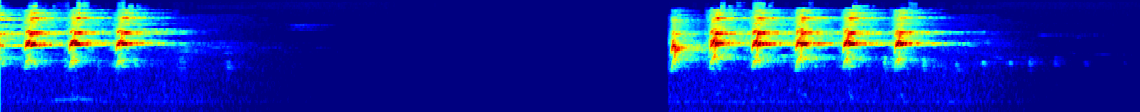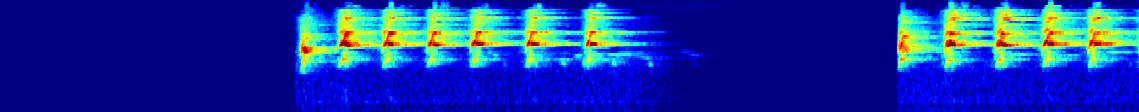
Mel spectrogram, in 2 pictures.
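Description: Great spotted woodpecker giving bursts of sharp, high, ticking notes, eight to ten in quick succession, repeated every three to four seconds over a faint low hum.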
